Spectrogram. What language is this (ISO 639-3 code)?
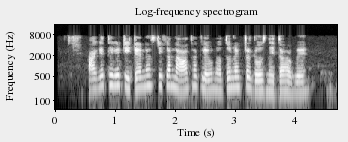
ben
